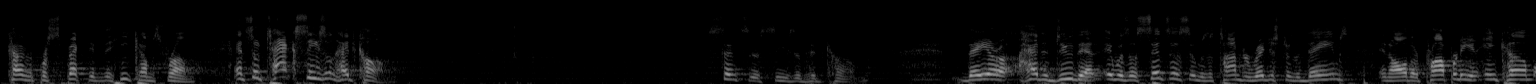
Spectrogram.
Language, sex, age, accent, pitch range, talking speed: English, male, 50-69, American, 175-245 Hz, 165 wpm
